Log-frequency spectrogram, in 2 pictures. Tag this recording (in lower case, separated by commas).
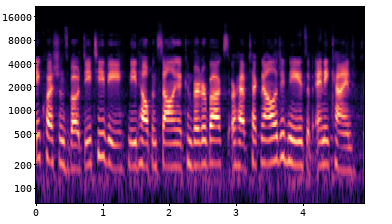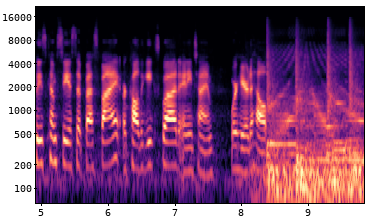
speech, music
